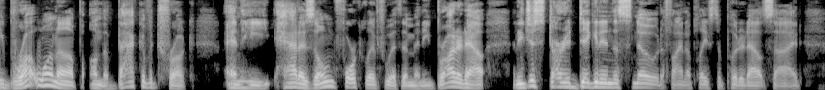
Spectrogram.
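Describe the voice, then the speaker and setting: A man with an American accent talks in an ordinary speaking voice at medium pitch, with lively intonation. The sound is dry and close with no echo, over a quiet background. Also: fairly quick pace. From Ohio, US Midwest. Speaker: mountain resident and social media personality. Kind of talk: casual interview chat.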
